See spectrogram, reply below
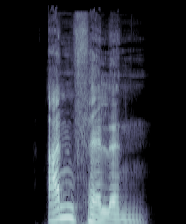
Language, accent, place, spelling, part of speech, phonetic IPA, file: German, Germany, Berlin, Anfällen, noun, [ˈanˌfɛlən], De-Anfällen.ogg
- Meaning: dative plural of Anfall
